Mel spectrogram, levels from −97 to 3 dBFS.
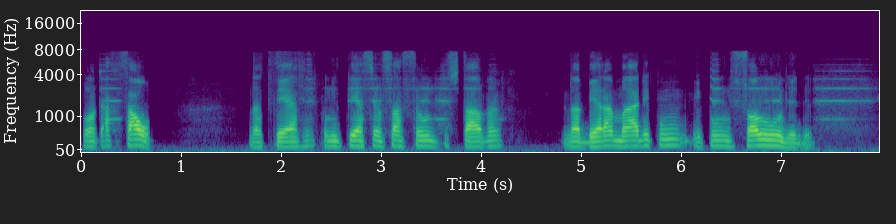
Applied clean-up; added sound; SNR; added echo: neural diffusion model UNIVERSE++.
